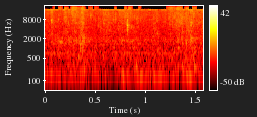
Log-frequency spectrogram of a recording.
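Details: GE top-load washer after a grinding complaint, motor sitting on the bottom fixed by repairing the suspension rods with split shaft collars: soft, low churning with gentle water swishes and no knocking or scraping; normal agitation.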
